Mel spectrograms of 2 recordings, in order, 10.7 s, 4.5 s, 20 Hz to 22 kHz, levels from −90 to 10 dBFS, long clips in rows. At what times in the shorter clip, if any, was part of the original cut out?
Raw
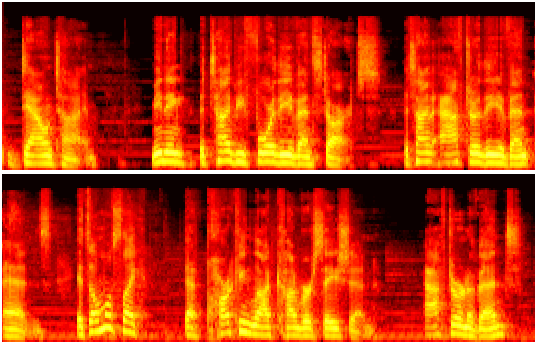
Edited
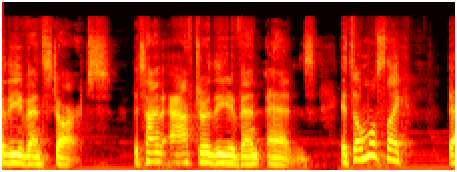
none

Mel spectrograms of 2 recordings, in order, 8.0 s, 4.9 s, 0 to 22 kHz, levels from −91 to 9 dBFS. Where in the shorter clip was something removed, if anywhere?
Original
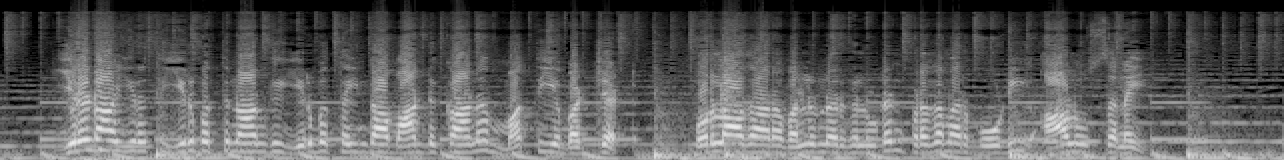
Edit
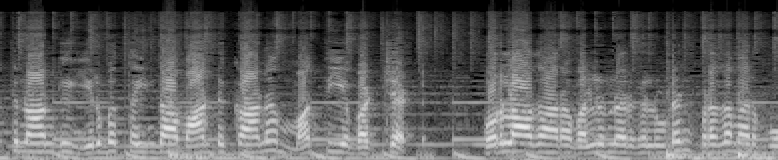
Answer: none

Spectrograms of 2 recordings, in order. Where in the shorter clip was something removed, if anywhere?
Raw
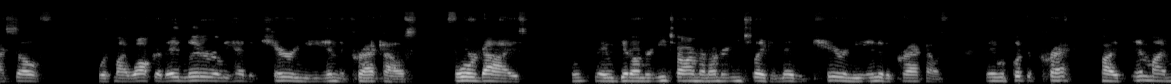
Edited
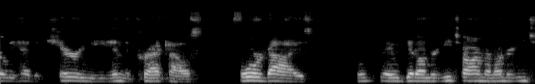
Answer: none

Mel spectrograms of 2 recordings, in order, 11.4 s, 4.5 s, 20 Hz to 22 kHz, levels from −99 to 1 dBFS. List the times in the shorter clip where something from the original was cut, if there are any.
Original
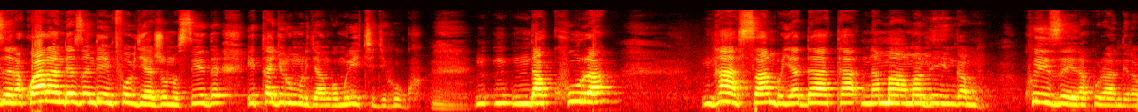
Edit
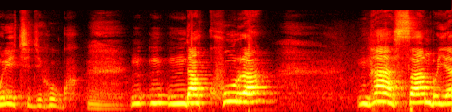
none

